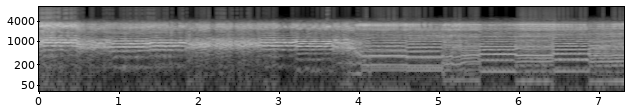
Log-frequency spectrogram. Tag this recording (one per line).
industrial
cold
effect
harsh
